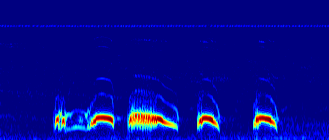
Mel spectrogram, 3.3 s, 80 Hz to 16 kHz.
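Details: Spotted dove kuk 2 call from a lure recording. A stuttered double note and a sustained coo are followed by a long falling coo, then two short hooting notes at even spacing. The recording is clean, with a slight low hum.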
